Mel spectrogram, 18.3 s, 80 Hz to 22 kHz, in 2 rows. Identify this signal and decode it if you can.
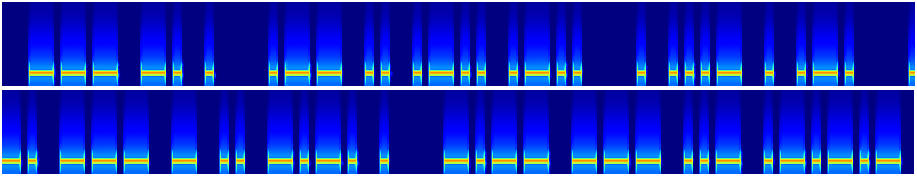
Morse code, heard as a keyed tone, about 15 wpm, 700 Hz. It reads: ONE WILL EVER NOTICE YOU.
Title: Sentences from Top 1000 Words - Review Part 4 - 15wpm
